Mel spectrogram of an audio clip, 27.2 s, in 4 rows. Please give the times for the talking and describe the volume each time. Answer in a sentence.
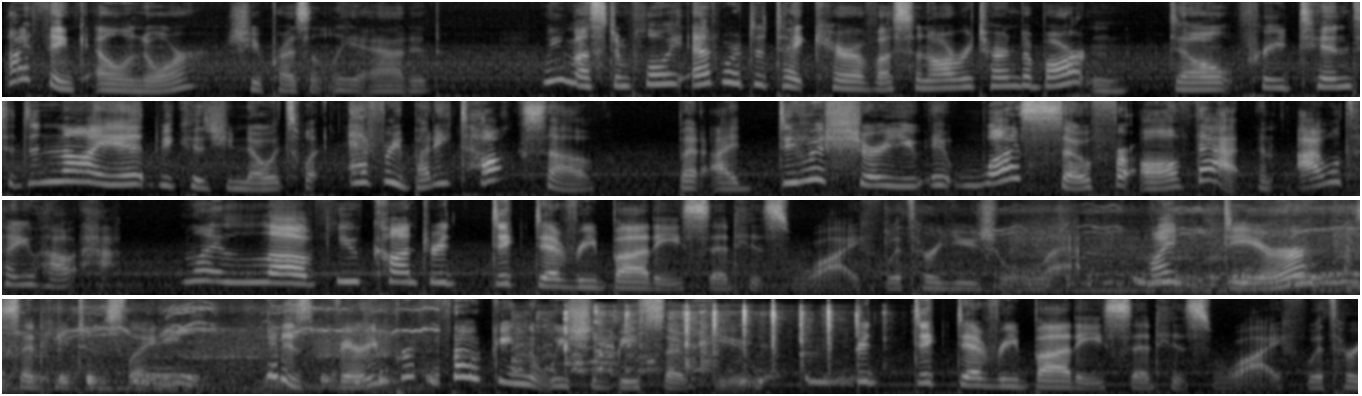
You can hear the talking from 0.0 to 27.1 s, at a steady volume.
